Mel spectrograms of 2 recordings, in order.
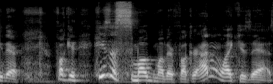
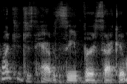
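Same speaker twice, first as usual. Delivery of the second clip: smug host impression; 10 semitones lower, 5 dB quieter, faster than usual. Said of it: "comes out there and be like".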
